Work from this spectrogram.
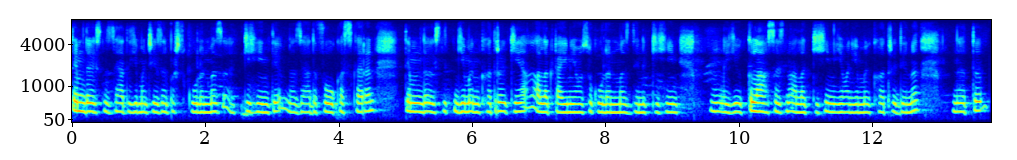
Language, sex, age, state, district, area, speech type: Kashmiri, female, 30-45, Jammu and Kashmir, Shopian, urban, spontaneous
